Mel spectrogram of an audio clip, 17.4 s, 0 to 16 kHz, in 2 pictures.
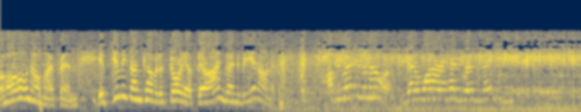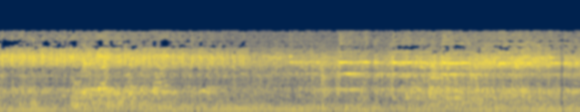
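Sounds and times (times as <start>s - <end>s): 
speech: 0.0s - 8.0s
dirty train rolling along rails with metallic rattle: 4.4s - 17.4s.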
